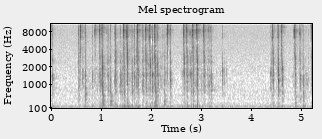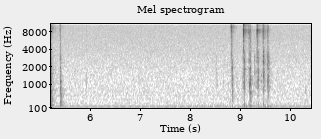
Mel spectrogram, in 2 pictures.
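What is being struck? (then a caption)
Mechanical computer keyboard with plastic keycaps. Fingertips type quickly on a black backlit mechanical computer keyboard with plastic keycaps, giving bright, clicky key presses. The typing comes in three bursts: a long flurry at the start, a shorter run in the middle and a brief burst near the end. A steady low hum runs underneath throughout.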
